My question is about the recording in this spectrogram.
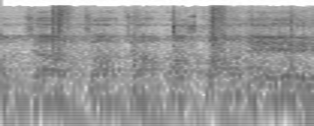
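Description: A man singing a sustained, wavering vocal line into a handheld microphone over a loud backing track with drums and bass.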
